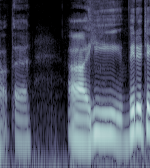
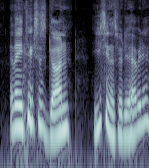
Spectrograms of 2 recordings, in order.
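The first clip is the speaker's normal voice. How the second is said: ordinary talk, nothing marked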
